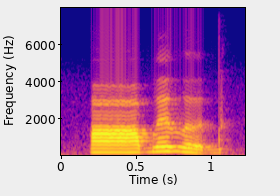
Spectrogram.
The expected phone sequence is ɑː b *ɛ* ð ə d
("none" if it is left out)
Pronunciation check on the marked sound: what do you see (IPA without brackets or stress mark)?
ɛ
